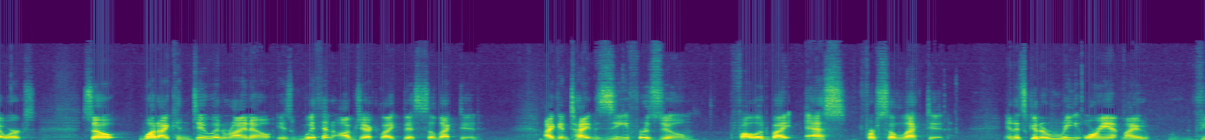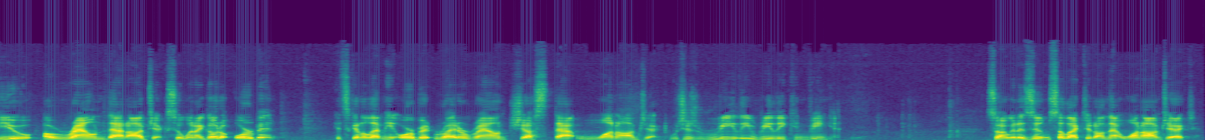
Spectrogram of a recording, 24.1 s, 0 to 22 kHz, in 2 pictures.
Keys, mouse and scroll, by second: 0.1 right click, 2.7-3.7 scroll down 1, 3.7 scroll up 2, 4.3-5.1 scroll up 1, 6.1-6.4 typing, 9.2-10.0 typing, 10.6 Return, 12.0 scroll.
